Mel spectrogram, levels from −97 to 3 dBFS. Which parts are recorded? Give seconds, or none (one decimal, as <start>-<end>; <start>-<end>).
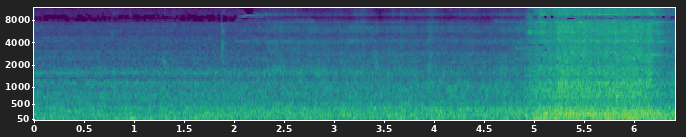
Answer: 0.0-2.2; 4.9-6.4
